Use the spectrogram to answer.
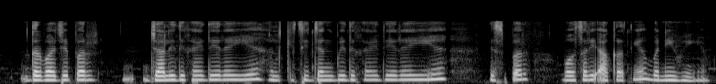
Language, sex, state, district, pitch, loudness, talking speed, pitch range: Hindi, female, Bihar, Gaya, 205 Hz, -19 LUFS, 190 wpm, 200-215 Hz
